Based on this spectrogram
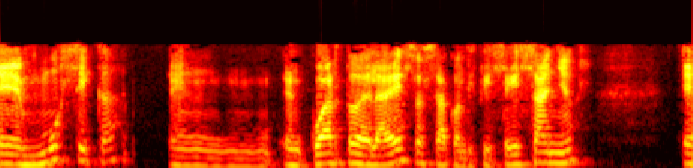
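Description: An ordinary speaking voice is heard here. The pitch rises and falls by an ordinary amount. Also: man. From Cádiz, Andalusia, Spain. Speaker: translator and actor. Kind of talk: interview.

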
